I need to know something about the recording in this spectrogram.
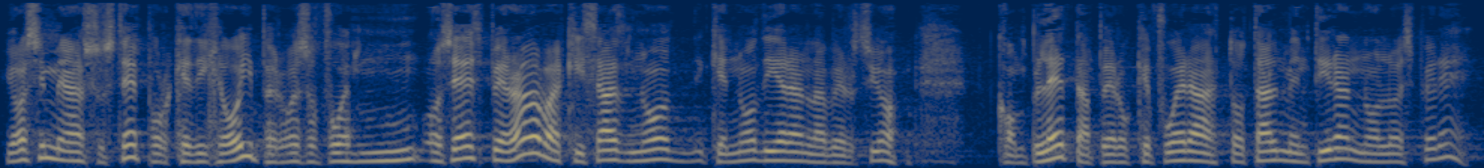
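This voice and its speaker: Mexican pastor guy preaching casual, kinda high voice, muffled sound. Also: normal speed. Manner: chatty, peppers speech with "o sea" and "¿ok?". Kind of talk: conversational sermon with storytelling. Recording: dull sound with long hall reverb.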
